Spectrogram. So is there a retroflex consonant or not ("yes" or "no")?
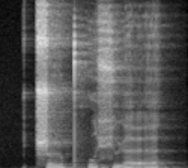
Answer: yes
